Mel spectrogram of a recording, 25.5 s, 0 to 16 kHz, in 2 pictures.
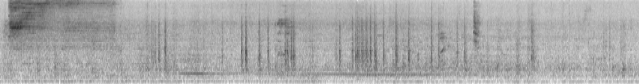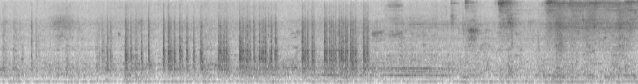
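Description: Running sound inside a JR East 201 series electric train: a steady rumble with the wheels clicking over rail joints in irregular runs. A faint whine comes in twice, about a sixth of the way in and again past the middle.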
